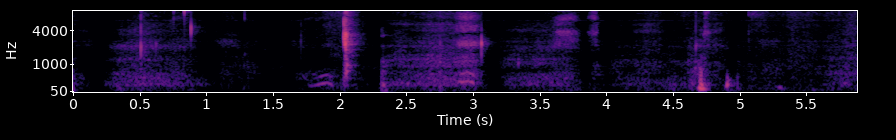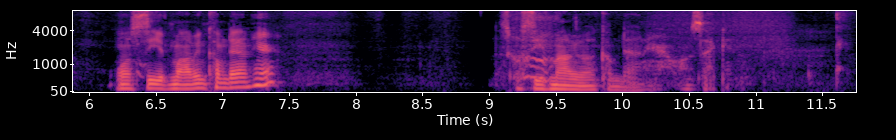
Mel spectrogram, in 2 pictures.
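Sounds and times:
speech: 6.2 - 7.5, 9.3 - 10.9
baby hiccuping: 9.2 - 9.7.

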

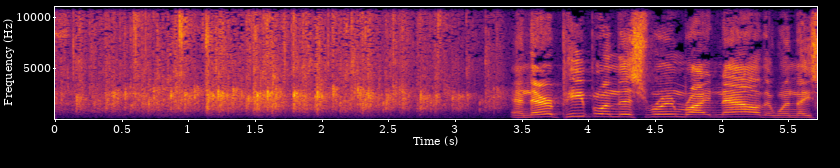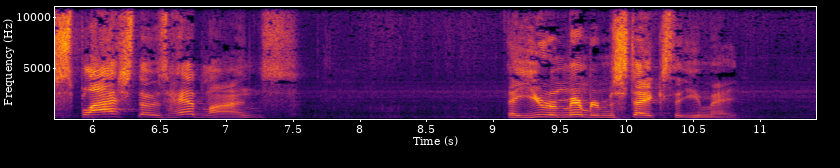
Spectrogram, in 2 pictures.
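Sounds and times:
audience applause: 0.0 - 3.4
speech: 3.4 - 7.6, 9.1 - 10.9.

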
